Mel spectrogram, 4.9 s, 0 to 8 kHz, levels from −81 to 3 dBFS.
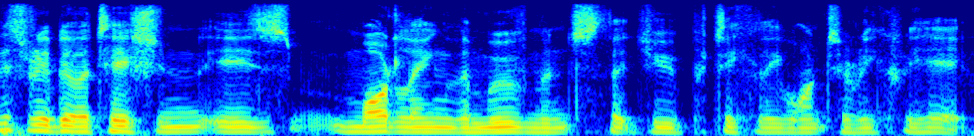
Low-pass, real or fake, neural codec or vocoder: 7.2 kHz; real; none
